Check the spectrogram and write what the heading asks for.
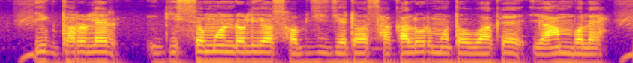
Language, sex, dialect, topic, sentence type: Bengali, male, Jharkhandi, agriculture, statement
